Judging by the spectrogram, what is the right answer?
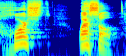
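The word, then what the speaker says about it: Horst Wessel: this guy was like I believe it's pronounced horse Wessel and this guy was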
